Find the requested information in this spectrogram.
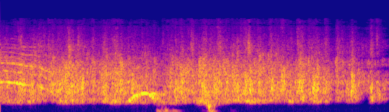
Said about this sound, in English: Let's give this man a big round of applause, too.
